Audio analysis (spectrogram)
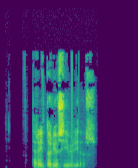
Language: Galician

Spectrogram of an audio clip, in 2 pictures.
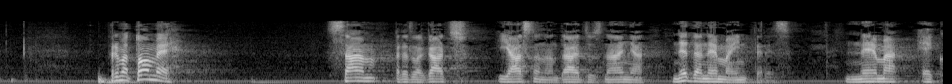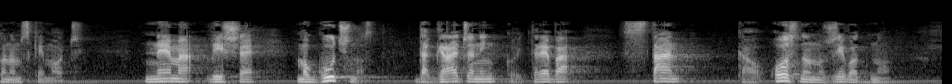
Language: Croatian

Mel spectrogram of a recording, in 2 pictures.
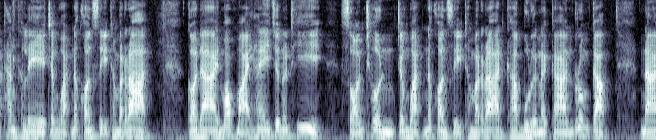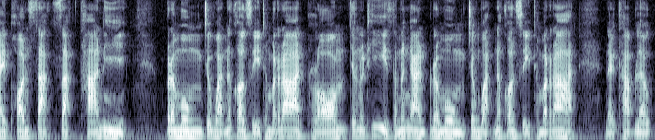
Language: Thai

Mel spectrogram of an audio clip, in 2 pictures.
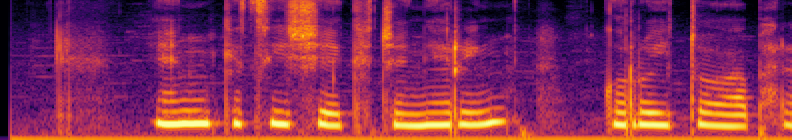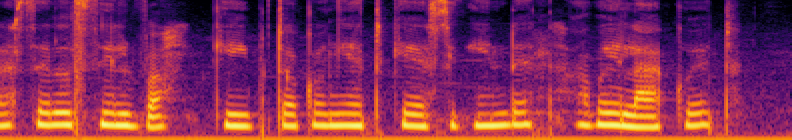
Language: Kalenjin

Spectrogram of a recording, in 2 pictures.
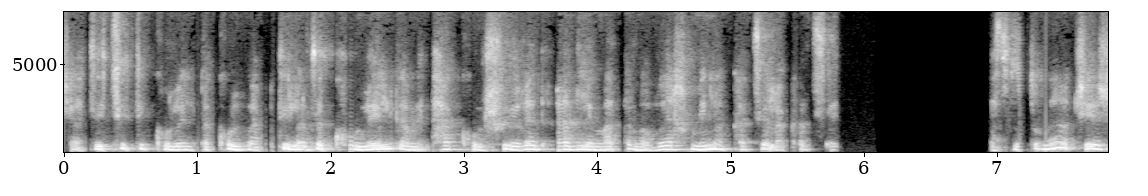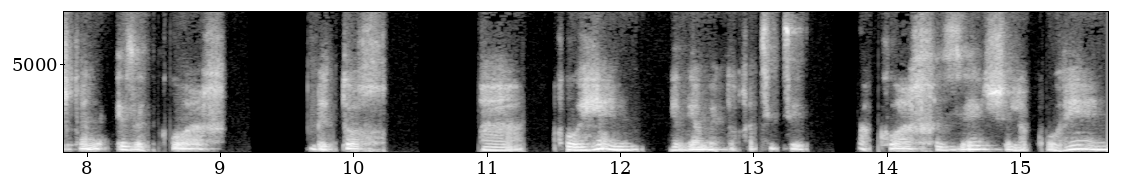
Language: Hebrew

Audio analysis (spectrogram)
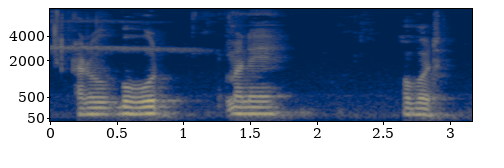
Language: Assamese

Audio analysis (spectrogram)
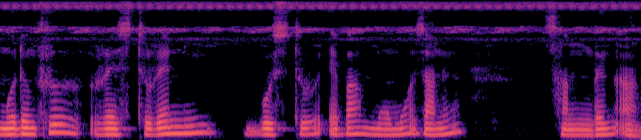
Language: Bodo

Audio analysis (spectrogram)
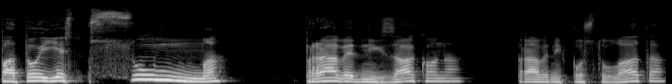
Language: Croatian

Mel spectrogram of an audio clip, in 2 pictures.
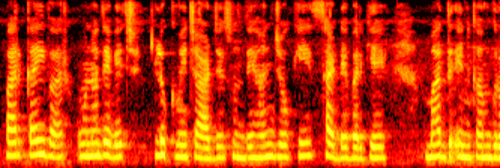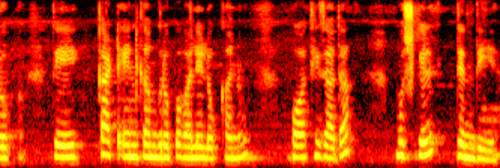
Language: Punjabi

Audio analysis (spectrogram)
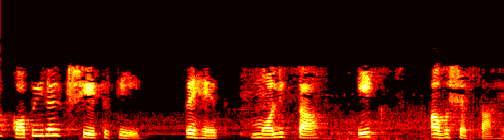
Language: Hindi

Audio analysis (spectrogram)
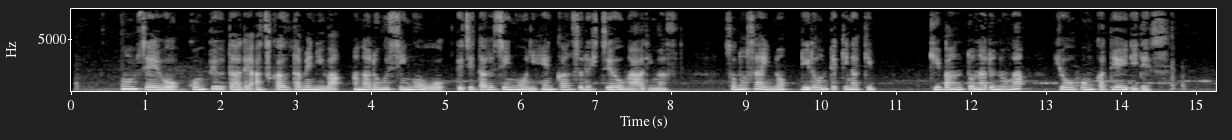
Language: Japanese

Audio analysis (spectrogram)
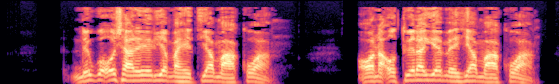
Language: Kikuyu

